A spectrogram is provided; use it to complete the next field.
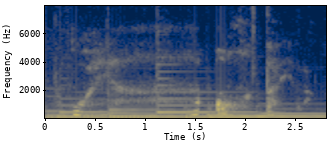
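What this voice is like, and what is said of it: Speaking very quietly. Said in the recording (Chinese): “你怎么讲话这么小声？ ... 你你今天是感冒吗？讲话这么小声。”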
